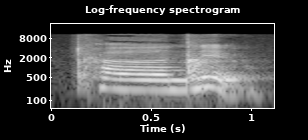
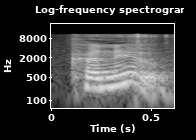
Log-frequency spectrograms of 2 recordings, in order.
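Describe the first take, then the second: First: "Canoe" split into two slow beats, ca-noe; clapped-out syllables. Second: Said in the usual way. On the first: Shown as a demonstration. Teacher clapping out the word for pupils, "Canoe" in two separate syllables. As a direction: break "Canoe" apart, one beat per syllable. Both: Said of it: "let's clap it out".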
